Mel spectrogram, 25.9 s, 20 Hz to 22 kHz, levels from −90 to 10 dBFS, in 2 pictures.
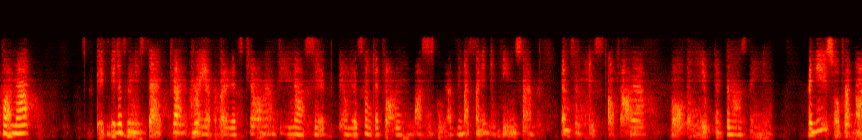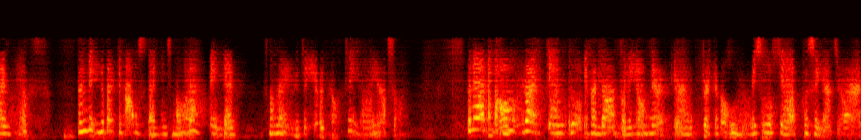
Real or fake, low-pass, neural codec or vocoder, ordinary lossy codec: fake; 7.2 kHz; codec, 44.1 kHz, 0.9 kbps, DAC; none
